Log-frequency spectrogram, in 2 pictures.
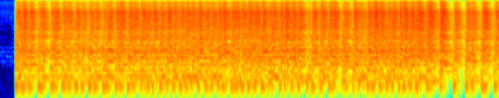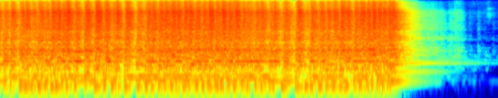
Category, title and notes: Music > Solo percussion
MUSCPerc-Blue Snowball Microphone, CU Drum, Snare, Roll Nicholas Judy TDC
A snare drum roll.
Blue-brand, Blue-Snowball, drum, roll, snare, snare-drum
